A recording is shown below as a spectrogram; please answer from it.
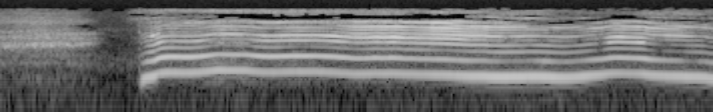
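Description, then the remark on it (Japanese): A member of a TV studio's tiered panel imitates a whimpering puppy with one long, high-pitched nasal whine, held steadily for about two seconds and lifting slightly near the end, fairly loud with no talking. “みたいな、子犬みたいな声出てたメンバーいましたね。”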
